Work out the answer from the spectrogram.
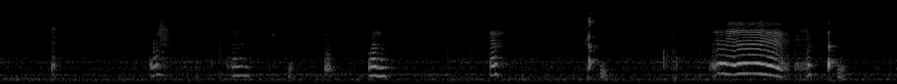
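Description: About six brief, abrupt voiced catches roughly once a second, then a short cry. Infant hiccups.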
